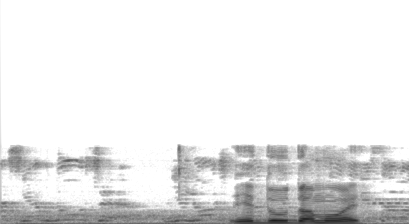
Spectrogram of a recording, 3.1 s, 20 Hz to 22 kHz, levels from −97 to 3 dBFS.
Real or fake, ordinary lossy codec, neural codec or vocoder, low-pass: real; none; none; none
